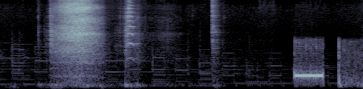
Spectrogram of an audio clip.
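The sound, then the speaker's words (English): After some rustling and clicks, a ringback tone sounds through a phone line: one loud, steady electronic tone burst near the end, then a second starts as it cuts off. “That one rings.”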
